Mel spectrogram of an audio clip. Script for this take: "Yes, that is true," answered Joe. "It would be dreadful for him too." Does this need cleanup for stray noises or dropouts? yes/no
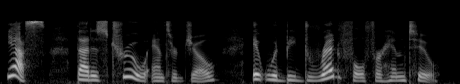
no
